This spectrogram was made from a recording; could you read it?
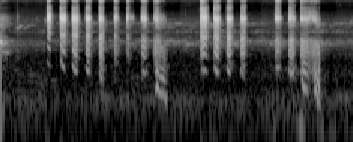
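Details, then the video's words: Rose-ringed parakeets, a male, female and baby, happy in the morning: bursts of sharp, high chirping notes in quick rapid runs of five to eight, separated by short pauses. "green parrot male female and baby parrot happy at Morning talking"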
